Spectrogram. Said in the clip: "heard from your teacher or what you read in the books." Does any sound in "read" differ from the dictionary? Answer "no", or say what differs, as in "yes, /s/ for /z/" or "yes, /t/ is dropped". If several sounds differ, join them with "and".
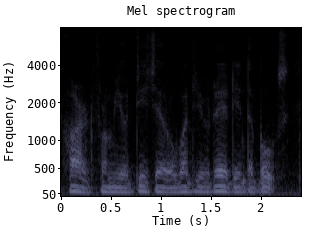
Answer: no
